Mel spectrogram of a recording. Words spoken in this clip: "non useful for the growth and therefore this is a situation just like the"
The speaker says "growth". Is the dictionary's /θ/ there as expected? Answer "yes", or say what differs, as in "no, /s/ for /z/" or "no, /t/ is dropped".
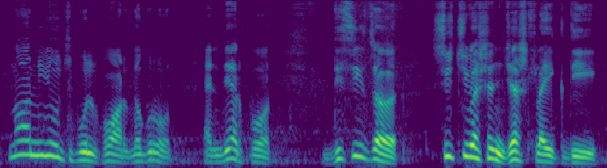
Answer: no, /t/ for /θ/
